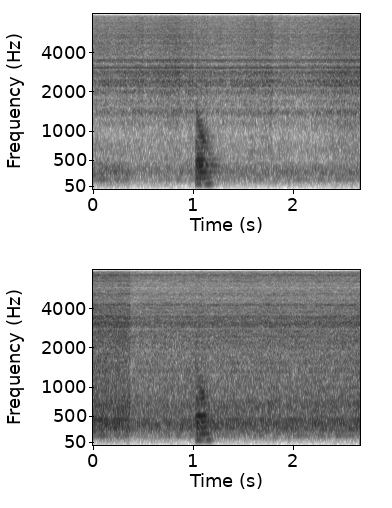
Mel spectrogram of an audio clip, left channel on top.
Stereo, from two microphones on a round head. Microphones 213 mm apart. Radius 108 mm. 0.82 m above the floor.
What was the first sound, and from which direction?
A microwave, 65° right (ahead or behind).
